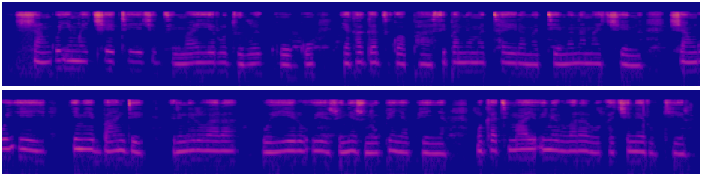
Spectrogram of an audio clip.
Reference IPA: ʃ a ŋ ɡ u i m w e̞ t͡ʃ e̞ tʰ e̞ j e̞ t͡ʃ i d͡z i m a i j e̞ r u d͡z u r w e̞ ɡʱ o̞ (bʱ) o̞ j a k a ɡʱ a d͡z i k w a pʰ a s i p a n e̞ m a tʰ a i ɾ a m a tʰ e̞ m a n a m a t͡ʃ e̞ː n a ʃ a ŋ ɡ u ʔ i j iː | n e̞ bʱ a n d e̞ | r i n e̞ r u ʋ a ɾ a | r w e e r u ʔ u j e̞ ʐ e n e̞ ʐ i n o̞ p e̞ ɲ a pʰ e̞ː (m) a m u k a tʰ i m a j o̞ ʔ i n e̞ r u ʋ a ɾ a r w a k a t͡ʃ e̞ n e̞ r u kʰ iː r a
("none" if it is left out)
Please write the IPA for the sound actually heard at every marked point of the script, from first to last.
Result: ɡʱ, ɲ

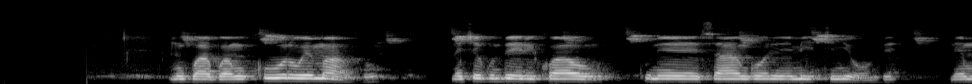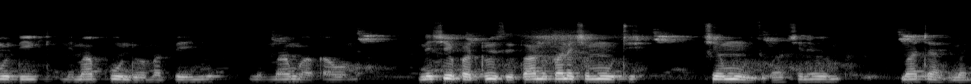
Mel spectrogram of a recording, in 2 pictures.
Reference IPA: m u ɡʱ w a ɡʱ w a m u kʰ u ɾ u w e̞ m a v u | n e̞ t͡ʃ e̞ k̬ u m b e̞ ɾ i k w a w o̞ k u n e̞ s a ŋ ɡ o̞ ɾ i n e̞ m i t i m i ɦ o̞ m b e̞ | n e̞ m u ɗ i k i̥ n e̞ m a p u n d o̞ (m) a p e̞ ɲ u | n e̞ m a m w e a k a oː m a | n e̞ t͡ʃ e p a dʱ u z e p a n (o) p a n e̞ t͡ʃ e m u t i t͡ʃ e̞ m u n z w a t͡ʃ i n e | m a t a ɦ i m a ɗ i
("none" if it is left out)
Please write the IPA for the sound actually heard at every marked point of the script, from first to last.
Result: m, o

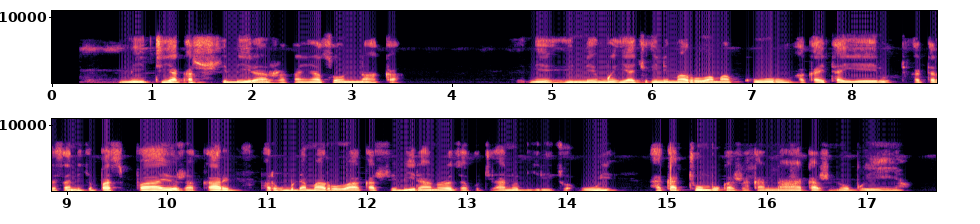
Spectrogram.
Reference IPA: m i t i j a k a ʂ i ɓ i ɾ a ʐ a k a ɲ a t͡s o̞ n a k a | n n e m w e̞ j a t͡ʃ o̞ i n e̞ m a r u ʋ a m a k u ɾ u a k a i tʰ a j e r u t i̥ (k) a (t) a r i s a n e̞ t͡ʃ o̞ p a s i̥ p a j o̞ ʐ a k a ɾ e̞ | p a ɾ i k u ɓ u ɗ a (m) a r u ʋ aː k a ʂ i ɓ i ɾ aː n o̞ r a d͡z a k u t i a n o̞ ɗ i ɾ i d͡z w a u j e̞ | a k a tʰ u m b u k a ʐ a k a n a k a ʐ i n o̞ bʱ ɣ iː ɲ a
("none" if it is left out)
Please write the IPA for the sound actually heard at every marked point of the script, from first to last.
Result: k, t, m

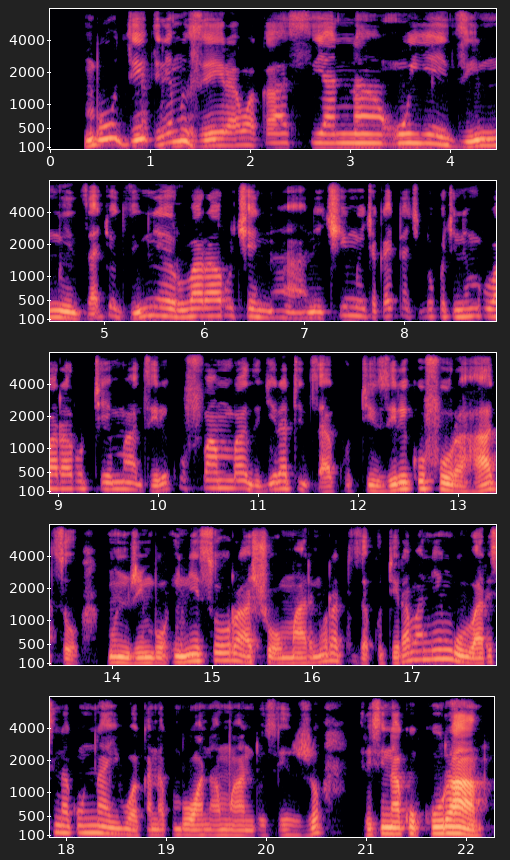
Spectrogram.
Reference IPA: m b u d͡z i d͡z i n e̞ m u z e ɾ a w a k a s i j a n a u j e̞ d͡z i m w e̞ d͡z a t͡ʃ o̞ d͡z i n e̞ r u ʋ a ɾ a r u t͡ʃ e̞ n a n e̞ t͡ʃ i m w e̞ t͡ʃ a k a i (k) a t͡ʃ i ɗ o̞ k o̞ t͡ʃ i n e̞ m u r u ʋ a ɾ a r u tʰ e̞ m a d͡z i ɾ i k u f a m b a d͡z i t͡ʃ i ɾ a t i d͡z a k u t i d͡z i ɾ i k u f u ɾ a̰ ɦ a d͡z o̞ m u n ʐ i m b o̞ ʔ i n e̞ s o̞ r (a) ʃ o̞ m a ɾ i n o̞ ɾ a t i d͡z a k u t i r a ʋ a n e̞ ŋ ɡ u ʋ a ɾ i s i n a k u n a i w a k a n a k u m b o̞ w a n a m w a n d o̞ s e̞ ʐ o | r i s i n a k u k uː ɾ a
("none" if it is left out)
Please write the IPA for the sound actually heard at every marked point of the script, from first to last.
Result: t, a

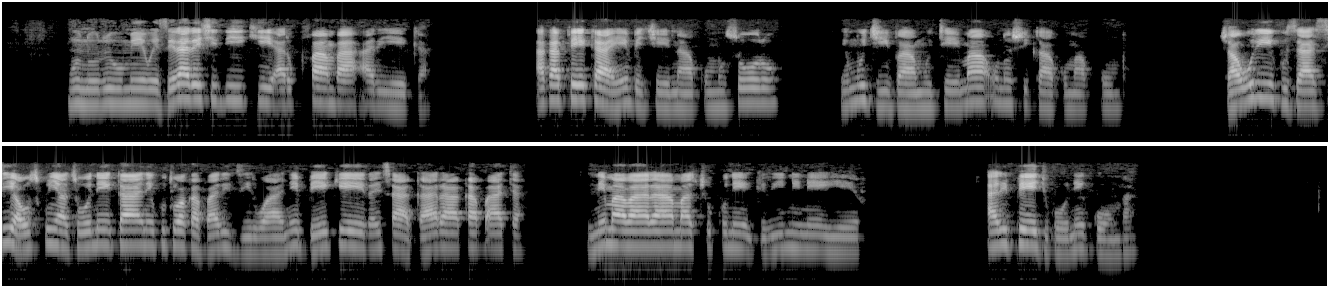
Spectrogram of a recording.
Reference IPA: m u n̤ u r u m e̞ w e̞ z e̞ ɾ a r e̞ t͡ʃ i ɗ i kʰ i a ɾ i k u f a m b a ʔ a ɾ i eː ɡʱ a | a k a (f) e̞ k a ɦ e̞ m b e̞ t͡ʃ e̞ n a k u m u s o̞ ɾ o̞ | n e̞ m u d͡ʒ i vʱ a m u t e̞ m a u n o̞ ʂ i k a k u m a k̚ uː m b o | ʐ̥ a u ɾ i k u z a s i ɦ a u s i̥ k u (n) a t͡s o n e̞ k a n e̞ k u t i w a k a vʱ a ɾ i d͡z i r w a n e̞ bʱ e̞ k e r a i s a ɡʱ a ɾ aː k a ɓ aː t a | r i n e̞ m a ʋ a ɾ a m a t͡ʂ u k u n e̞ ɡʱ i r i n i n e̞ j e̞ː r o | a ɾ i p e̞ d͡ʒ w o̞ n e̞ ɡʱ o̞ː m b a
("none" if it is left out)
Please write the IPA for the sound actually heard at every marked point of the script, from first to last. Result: p͡f, ɲ

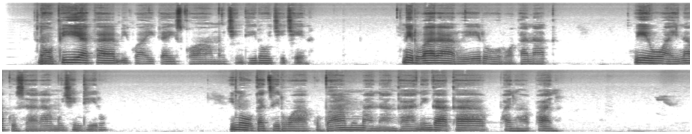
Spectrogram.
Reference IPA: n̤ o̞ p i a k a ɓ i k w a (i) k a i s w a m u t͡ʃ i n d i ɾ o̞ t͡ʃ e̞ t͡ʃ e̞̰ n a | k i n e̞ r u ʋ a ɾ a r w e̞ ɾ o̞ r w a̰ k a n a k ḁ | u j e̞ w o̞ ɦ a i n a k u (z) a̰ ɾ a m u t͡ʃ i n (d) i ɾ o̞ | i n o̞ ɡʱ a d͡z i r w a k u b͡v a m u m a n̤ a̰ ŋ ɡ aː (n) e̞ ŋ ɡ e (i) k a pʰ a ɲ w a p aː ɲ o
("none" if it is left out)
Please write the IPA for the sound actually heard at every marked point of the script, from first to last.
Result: i, z, d, n, a

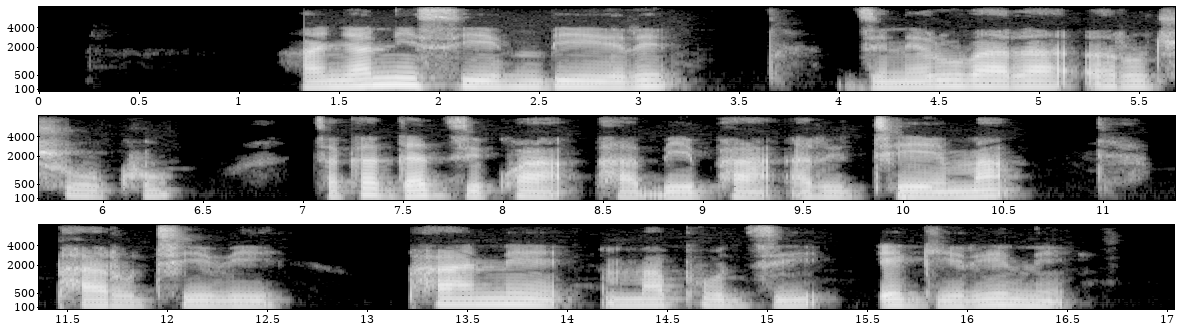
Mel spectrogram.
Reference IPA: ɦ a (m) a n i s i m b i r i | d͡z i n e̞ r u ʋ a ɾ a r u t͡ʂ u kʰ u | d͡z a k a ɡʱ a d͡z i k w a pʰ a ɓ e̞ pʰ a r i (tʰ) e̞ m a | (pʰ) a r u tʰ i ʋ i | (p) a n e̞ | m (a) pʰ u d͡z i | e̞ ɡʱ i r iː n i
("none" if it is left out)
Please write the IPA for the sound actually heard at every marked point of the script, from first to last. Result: ɲ, tʰ, pʰ, pʰ, a

